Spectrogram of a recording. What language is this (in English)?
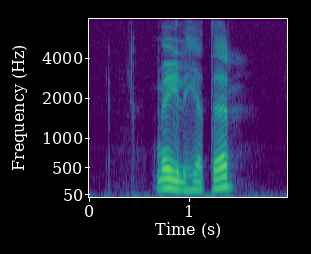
Swedish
